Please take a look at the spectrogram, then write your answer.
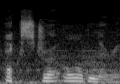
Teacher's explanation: Extraordinary, where you lose the first vowel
